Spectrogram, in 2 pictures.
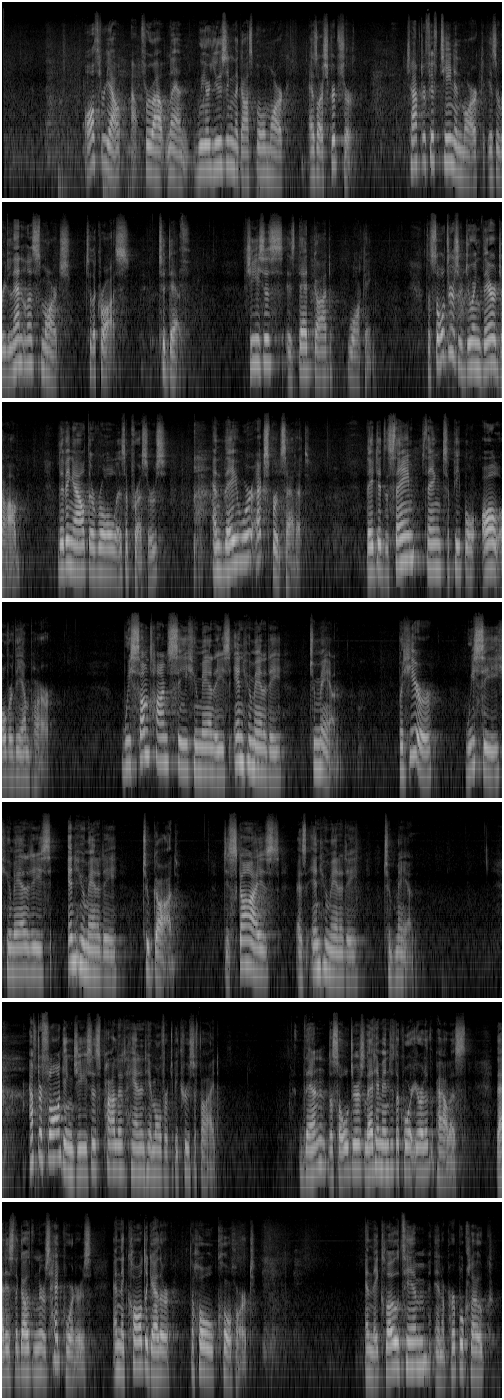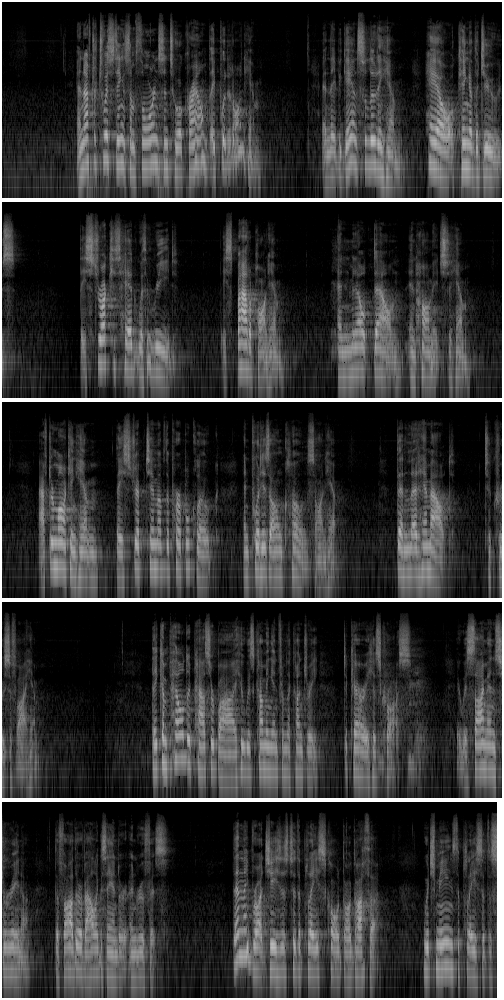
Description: Sermon: Insults and humiliation yet Jesus does not respond. This is God taking the worst of human behavior, our worst and just taking it.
